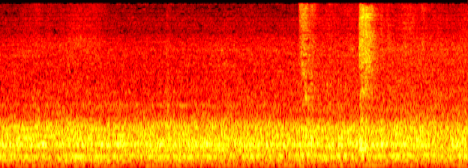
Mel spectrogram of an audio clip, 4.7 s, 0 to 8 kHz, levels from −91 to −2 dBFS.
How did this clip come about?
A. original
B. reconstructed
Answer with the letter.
B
